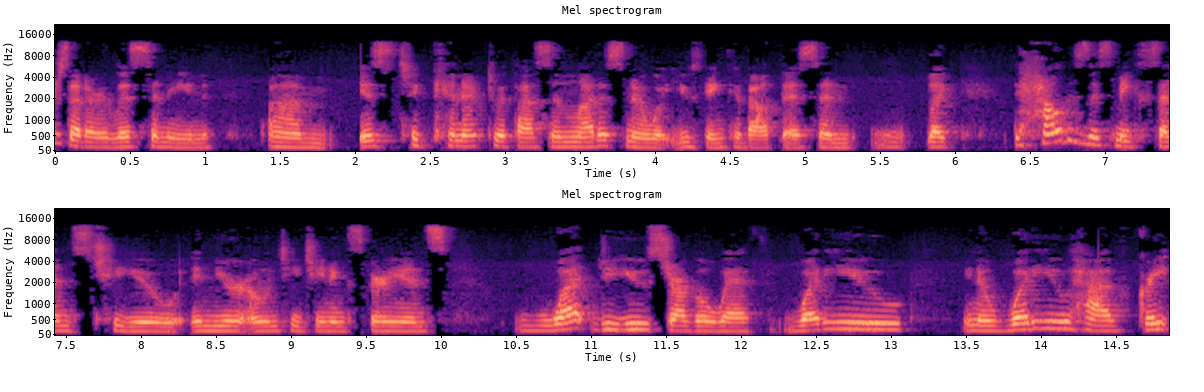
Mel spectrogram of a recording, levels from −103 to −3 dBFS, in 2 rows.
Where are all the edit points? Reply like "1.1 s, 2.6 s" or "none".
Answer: none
